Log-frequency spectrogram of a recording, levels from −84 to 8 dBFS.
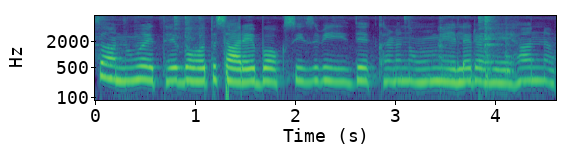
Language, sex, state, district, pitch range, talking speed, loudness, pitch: Punjabi, female, Punjab, Kapurthala, 235-250 Hz, 145 wpm, -17 LUFS, 240 Hz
